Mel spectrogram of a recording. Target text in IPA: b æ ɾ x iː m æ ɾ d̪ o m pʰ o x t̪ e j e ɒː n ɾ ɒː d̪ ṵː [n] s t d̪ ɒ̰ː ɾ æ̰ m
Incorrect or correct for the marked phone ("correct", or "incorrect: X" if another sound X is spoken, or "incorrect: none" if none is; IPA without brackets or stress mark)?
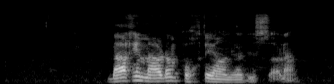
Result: incorrect: none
